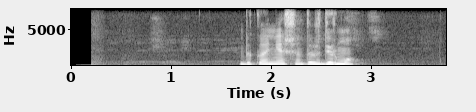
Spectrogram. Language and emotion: Russian, angry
